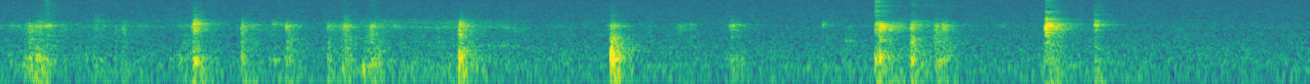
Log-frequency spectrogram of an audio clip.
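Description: Faint, irregular small clicks and ticks, some in quick little clusters: handling noise of tools and materials at a fly-tying vise.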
